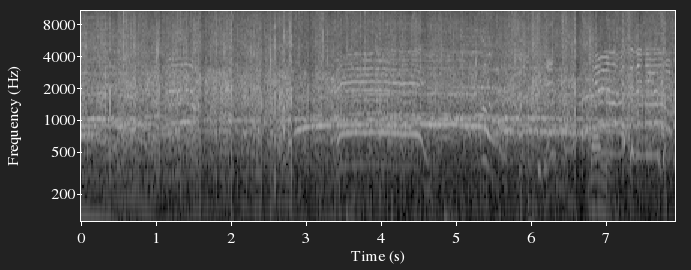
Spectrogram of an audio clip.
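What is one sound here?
An audience cheers and claps.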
